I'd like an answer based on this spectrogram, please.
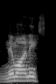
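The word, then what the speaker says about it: mnemonics: निमोनिक्स को ऐसे हम बोलते हैं एम वहां पर साइलेंट होता है।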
